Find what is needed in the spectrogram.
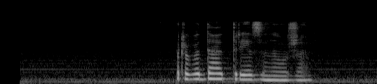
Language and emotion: Russian, neutral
